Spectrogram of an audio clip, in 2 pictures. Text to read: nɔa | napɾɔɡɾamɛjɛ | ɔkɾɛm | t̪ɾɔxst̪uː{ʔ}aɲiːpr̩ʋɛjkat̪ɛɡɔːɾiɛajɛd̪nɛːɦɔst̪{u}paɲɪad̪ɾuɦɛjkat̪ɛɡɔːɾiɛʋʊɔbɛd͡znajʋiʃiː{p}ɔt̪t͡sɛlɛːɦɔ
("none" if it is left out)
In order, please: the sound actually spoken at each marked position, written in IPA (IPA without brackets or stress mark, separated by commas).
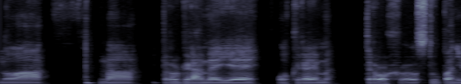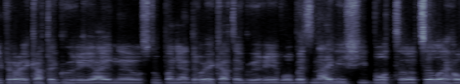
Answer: p, uː, b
